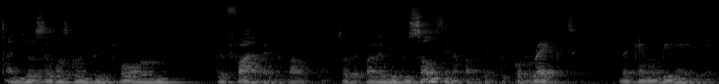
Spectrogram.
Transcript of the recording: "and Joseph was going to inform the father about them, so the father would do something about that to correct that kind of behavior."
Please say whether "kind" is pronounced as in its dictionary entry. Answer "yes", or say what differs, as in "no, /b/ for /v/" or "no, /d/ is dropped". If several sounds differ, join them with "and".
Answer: no, /d/ is dropped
